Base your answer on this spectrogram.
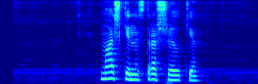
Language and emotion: Russian, neutral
